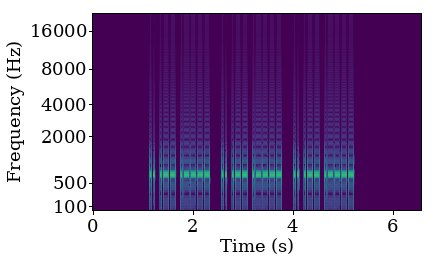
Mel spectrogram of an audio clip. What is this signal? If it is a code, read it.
Morse code, heard as a keyed tone, about 34 wpm, 700 Hz. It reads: IW1 IW1 IW1
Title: Callsign Prefixes for Top 25 DXCC - Repeated 3x - 35wpm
